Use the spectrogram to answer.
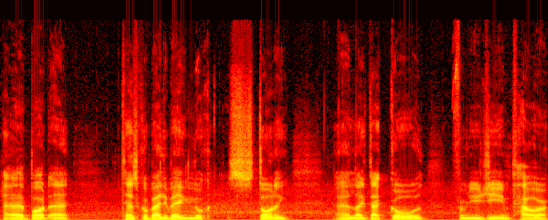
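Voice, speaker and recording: A man's fairly low voice with fairly even intonation and long, frequent pauses. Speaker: amateur football league commentator. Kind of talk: casual highlights commentary. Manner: hesitant, filler-heavy.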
